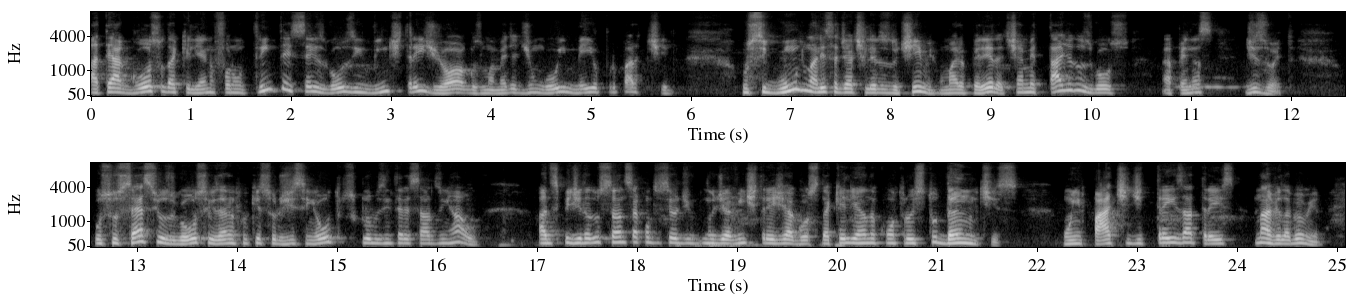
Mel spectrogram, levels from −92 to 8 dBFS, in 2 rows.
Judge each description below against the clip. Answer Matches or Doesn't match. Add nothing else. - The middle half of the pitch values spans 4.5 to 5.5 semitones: Doesn't match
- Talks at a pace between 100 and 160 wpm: Doesn't match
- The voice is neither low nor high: Matches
